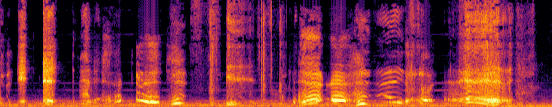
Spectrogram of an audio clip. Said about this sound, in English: As he clutched at his neck and made the most horrible gasping sounds, I jumped out of my seat and crouched over him.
